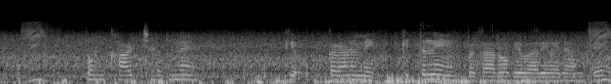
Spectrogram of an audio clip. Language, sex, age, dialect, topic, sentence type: Hindi, female, 31-35, Kanauji Braj Bhasha, agriculture, statement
